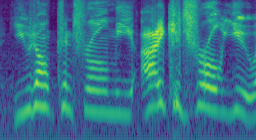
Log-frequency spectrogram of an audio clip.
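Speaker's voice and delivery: slow, loud, forced out through gritted teeth. A character with a frozen arm glares at the rune in their hand, through gritted teeth. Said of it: "glaring at the rune through gritted teeth".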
